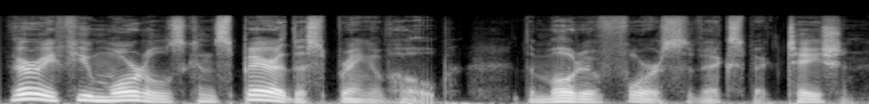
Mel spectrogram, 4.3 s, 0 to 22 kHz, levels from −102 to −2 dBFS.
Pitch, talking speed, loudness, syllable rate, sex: 110 Hz, 195 wpm, -17 LUFS, 5.9 syllables/s, male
